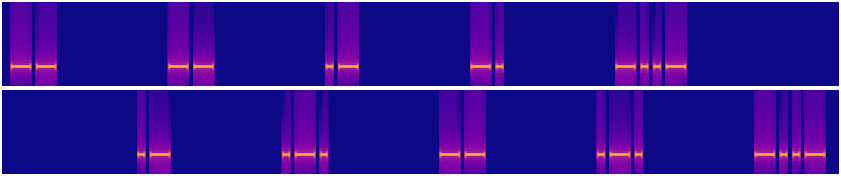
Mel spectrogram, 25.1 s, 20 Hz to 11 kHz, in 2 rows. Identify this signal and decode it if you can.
Morse code, heard as a keyed tone, about 13 wpm, spaced as for 4 wpm, 800 Hz. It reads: MMANX ARMRX
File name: formation / cw / Text21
